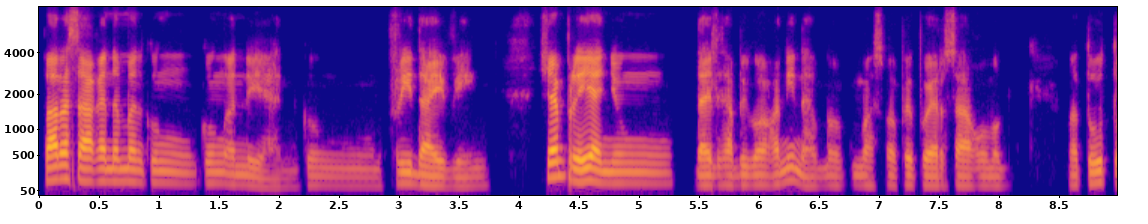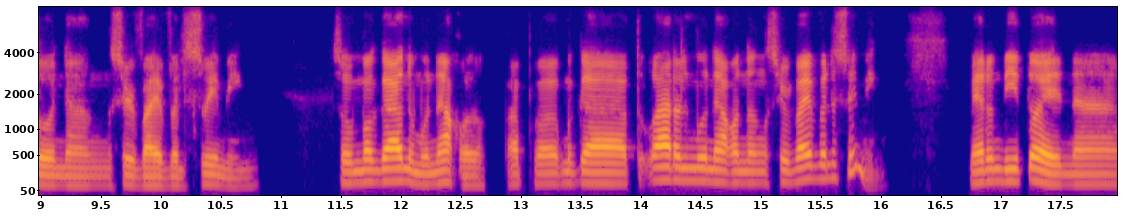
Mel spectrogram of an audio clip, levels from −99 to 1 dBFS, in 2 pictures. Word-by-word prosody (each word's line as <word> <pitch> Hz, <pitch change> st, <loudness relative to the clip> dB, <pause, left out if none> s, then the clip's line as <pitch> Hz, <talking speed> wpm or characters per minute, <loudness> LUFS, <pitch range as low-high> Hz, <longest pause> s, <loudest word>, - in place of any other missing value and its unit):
Para 165 Hz, +3 st, +7 dB
sa 155 Hz, -4 st, +4 dB
akin 150 Hz, 0 st, +2 dB
naman 150 Hz, -1 st, -2 dB
kung 130 Hz, -2 st, -9 dB
kung 130 Hz, -2 st, -6 dB
ano 115 Hz, -1 st, -6 dB
'yan 90 Hz, -2 st, -9 dB
kung 105 Hz, +2 st, -15 dB, 0.5 s
free 130 Hz, +4 st, -1 dB
diving. 105 Hz, -2 st, -1 dB, 0.4 s
Siyempre 190 Hz, -7 st, +6 dB
'yan 140 Hz, -5 st, +6 dB
yung 130 Hz, -, -6 dB, 0.5 s
dahil 110 Hz, 0 st, 0 dB
sabi 110 Hz, 0 st, -6 dB
ko 115 Hz, -, -5 dB
nga 115 Hz, +1 st, -5 dB
kanina 120 Hz, -8 st, -5 dB
ma 105 Hz, +1 st, -13 dB
mas 110 Hz, -1 st, -10 dB
mapu-puwersa 105 Hz, -1 st, -4 dB
ako 100 Hz, -, -11 dB, 0.2 s
mag -, -, -35 dB, 0.5 s
matuto 115 Hz, 0 st, -3 dB
ng 105 Hz, -1 st, -7 dB
survival 105 Hz, -2 st, -1 dB
swimming. 100 Hz, -5 st, -6 dB, 0.6 s
So 130 Hz, -, -4 dB
mag-aano 145 Hz, +2 st, +4 dB
muna 130 Hz, +3 st, 0 dB
ako, 105 Hz, -1 st, -6 dB, 0.2 s
papa 125 Hz, +1 st, -5 dB
mag 130 Hz, -1 st, -10 dB
ah, 125 Hz, -1 st, +4 dB
mag-aaral 165 Hz, 0 st, +4 dB
muna 150 Hz, -2 st, +1 dB
ako 135 Hz, -, -1 dB
ng 135 Hz, 0 st, -4 dB
survival 165 Hz, +5 st, +2 dB
swimming. 260 Hz, +7 st, -8 dB, 0.8 s
Meron 150 Hz, +3 st, +2 dB
dito 150 Hz, +1 st, +3 dB
eh, 125 Hz, -3 st, +6 dB
na, 115 Hz, 0 st, -3 dB
120 Hz, 150 wpm, -24 LUFS, 105-145 Hz, 0.8 s, Para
